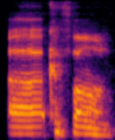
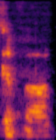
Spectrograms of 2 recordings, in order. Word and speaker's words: Cofone: You got the like actual Italian pronunciation right. So here in the US, it's just Cofone.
